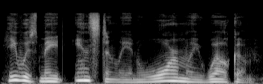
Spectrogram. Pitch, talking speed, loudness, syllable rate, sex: 135 Hz, 160 wpm, -16 LUFS, 4.9 syllables/s, male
